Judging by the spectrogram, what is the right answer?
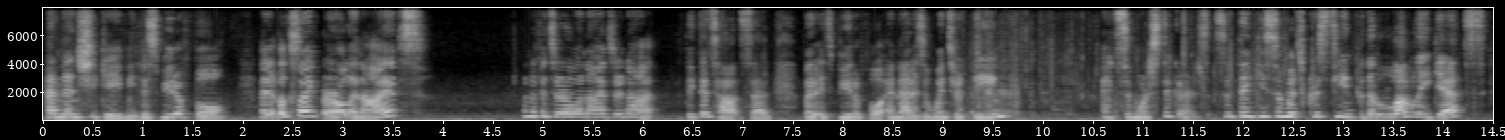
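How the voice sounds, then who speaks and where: High-voiced woman chatting enthusiastically. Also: animated, moderate pace, a little hiss or hum. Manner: enthusiastic, appreciative. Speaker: vlog host. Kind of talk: casual haul chat to viewers.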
